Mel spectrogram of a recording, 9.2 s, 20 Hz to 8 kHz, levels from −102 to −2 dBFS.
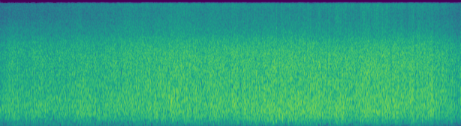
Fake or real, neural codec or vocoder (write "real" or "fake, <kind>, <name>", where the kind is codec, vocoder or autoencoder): real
